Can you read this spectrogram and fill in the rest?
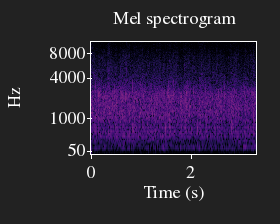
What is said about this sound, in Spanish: Sí, ese es el aplauso para tu papá.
